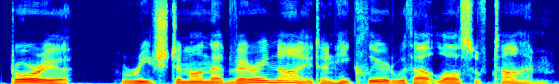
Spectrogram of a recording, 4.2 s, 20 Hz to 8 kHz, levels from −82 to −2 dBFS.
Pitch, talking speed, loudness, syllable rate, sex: 135 Hz, 200 wpm, -16 LUFS, 5.3 syllables/s, male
